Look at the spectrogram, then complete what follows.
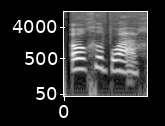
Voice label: "au revoir", French

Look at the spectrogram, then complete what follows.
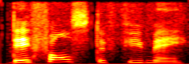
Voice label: "defense de fumer", French

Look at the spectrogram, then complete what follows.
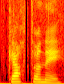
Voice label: "cartonner", French

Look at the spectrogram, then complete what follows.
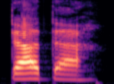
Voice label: "dada", French

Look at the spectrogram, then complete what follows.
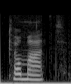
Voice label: "tomate", French

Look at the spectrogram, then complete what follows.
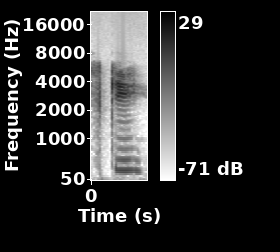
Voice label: "ski", French

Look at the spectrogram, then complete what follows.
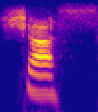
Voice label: "chasse", French

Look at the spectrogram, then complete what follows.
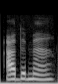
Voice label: "a demain", French

